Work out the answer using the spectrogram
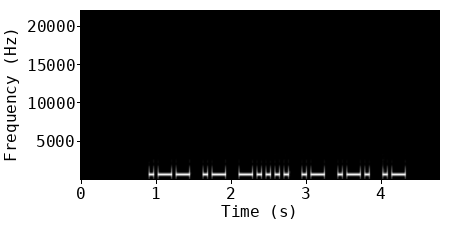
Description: Morse code, heard as a keyed tone, about 20 wpm, 700 Hz. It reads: WA6ARA
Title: NA SOTA Chaser Callsigns 20wpm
